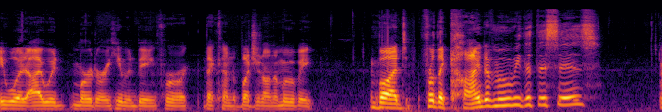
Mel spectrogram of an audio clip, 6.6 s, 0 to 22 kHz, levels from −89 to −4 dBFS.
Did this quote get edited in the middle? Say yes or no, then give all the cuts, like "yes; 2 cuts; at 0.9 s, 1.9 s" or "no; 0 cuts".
yes; 1 cut; at 4.1 s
